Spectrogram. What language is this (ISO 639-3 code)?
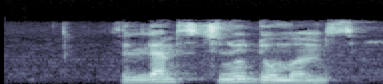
kab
